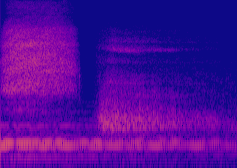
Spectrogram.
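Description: Deep breaths during a guided spikenard sacred oil ceremony: a loud, airy inhale-like rush, a brief pause, then a longer softer exhale, close and alone.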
